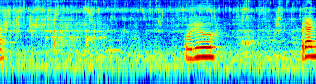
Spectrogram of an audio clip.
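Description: Water pouring steadily from a jug into a steel vessel of mint leaves. A short spoken word breaks in about two-thirds of the way through.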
